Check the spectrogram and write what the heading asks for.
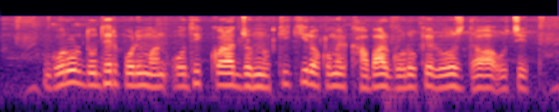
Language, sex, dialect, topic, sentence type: Bengali, male, Rajbangshi, agriculture, question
